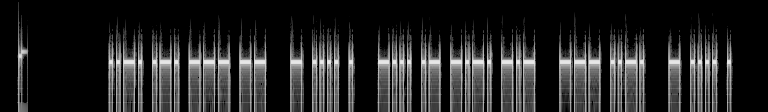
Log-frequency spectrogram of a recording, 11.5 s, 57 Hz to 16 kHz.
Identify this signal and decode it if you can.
Morse code, heard as a keyed tone, about 22 wpm, 700 Hz. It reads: FROM THE BACK OF THE
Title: Sets of 5 Words Encore 22wpm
